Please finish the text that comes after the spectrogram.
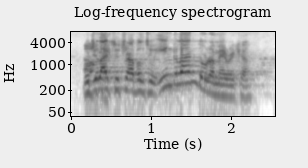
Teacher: it rising and the last the end of the sentence or the last word the last option make it falling because this is the closing of your sentence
